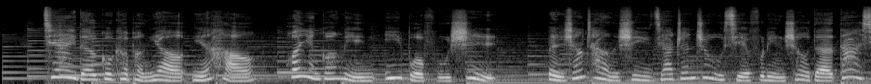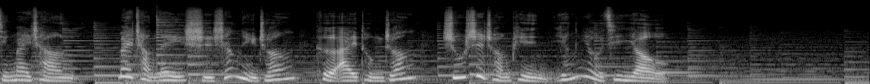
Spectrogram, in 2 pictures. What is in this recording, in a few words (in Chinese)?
商场广播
